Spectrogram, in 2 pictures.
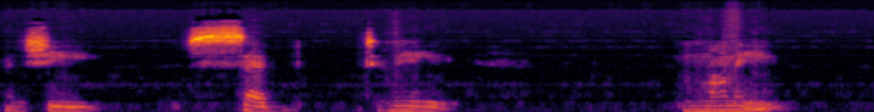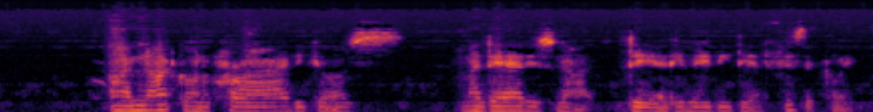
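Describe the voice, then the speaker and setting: Woman, very low pitch, slow, gravelly, dark tone, dull old TV recording, faint hiss. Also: little pitch movement. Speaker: interviewee. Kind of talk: television interview.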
